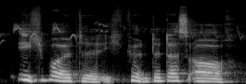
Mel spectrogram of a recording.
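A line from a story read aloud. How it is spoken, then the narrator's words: Sad. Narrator (German): sagte Peter traurig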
